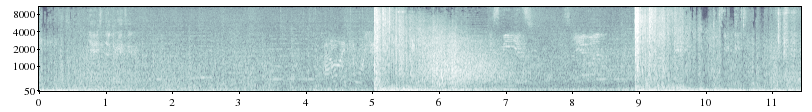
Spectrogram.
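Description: A ship's engines rumble low and steadily.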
